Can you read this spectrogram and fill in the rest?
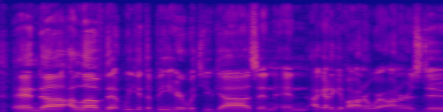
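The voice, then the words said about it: Southern Alabama accent. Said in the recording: “We're Alabama folks, and so you might hear that in my accent. ... that accent.”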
